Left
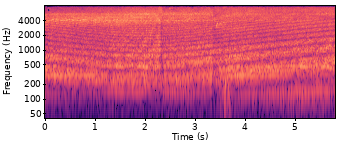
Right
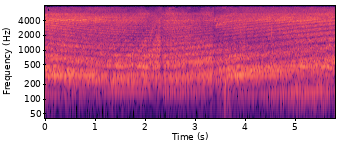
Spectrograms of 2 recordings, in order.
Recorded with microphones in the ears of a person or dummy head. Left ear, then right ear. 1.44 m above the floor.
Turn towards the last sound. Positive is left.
turn(degrees=40)  # may be behind; listen again after turning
